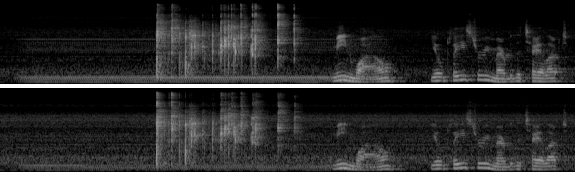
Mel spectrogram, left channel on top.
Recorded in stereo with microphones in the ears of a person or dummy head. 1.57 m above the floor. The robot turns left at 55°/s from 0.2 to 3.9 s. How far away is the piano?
No piano in this recording.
